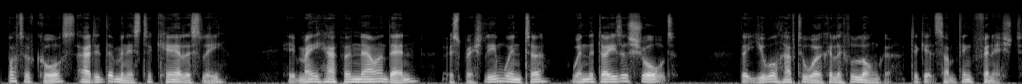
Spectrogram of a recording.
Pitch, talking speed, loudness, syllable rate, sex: 105 Hz, 200 wpm, -19 LUFS, 6.3 syllables/s, male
